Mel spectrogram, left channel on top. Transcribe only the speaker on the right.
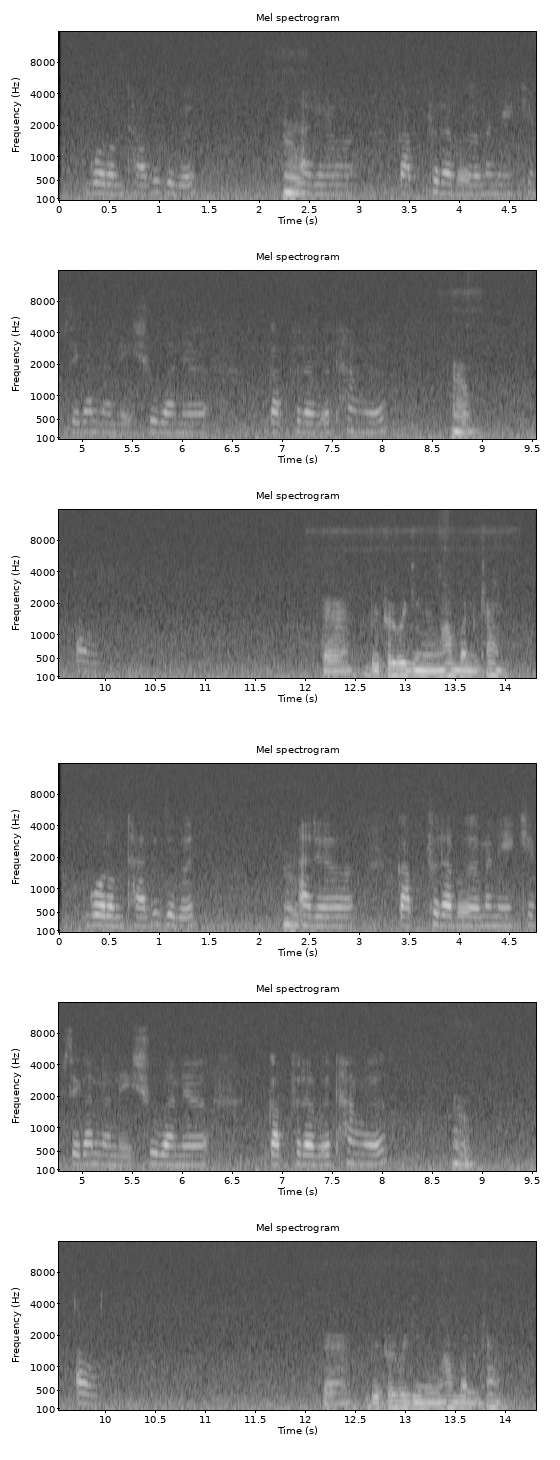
गरमथार जोबोद।
आरो गाबफोराबो माने खेबसे गाननानै सु बानो गाबफोराबो थाङो।
औ।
